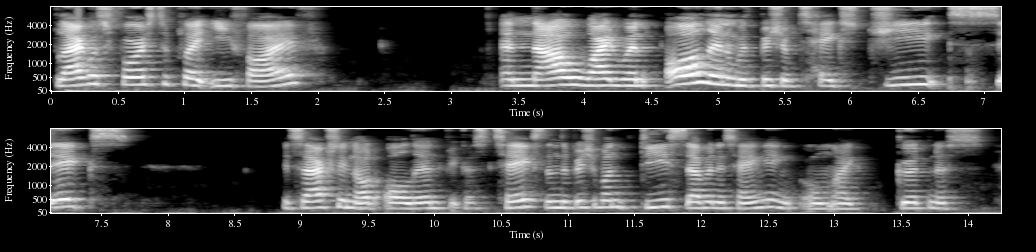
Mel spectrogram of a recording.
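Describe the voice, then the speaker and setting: A woman's voice: fairly high pitch, fairly even intonation, unhurried, fairly bright tone. A young woman from Denmark, commentating chess live on a stream and thinking aloud over the moves with hesitant restarts. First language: Danish.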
